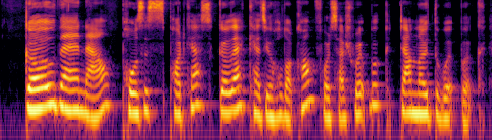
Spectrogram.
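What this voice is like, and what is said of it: Mixed English accent. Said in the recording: “I don't know what my accent is, by the way, some mongrel English accent.”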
